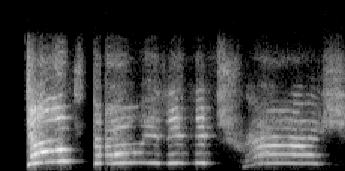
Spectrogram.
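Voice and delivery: very shrill, very high, very loud scream. Retelling what the baby sister screamed: imitating baby sister screaming. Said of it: "starts screaming at me".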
